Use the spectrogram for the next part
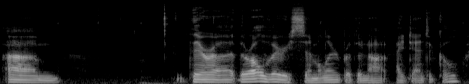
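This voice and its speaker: A man's voice: on the low side, normal speed, dry recording. A man hosting a casual podcast, talking at length with lots of ums and eager enthusiasm. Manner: rambling, many ums, enthusiastic. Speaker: podcast host. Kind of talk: casual chat.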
